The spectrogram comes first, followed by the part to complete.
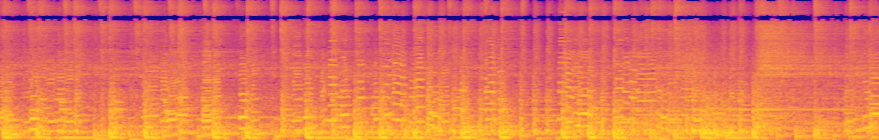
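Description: Live small-group jazz: a tenor saxophone solos over upright bass and a drum kit played busily throughout.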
